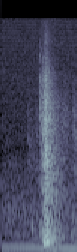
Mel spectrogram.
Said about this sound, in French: Il appuie sur le bouton pour ouvrir la porte.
